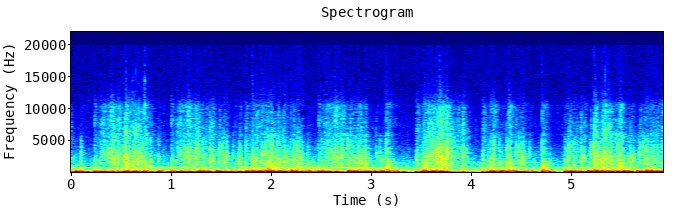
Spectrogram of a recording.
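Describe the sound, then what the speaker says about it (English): Artillery fire pounding Gatling gun positions in Grand Tactician: Civil War, a dense continuous battle din of booms and gunfire rolling without a break. "Gatlings are getting wrecked by artillery."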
